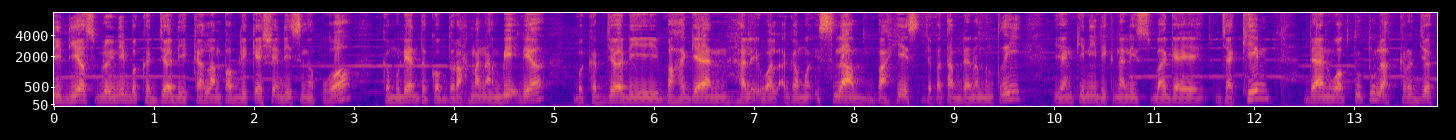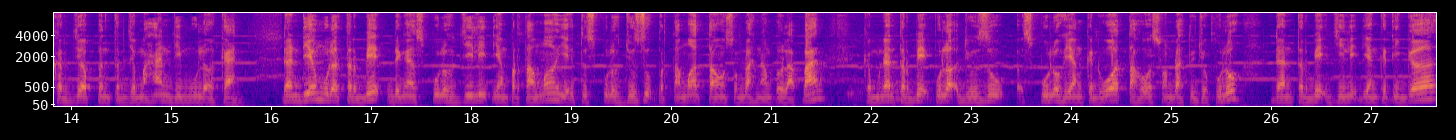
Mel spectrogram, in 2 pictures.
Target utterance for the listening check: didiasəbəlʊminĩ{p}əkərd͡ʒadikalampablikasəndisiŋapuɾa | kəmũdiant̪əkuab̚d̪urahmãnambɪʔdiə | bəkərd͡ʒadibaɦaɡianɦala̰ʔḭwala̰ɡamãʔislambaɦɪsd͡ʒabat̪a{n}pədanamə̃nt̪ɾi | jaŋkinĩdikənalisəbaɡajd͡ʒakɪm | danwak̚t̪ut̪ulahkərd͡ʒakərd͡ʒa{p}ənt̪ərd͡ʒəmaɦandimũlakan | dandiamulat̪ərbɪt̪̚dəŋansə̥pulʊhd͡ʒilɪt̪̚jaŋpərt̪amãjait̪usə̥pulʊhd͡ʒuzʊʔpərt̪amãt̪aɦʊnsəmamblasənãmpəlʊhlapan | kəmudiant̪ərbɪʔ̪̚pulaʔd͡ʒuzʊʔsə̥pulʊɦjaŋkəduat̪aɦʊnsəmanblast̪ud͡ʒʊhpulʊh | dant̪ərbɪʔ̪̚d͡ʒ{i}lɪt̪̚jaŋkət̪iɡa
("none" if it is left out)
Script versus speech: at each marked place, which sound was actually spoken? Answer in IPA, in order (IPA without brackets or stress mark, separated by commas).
b, n, p, i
